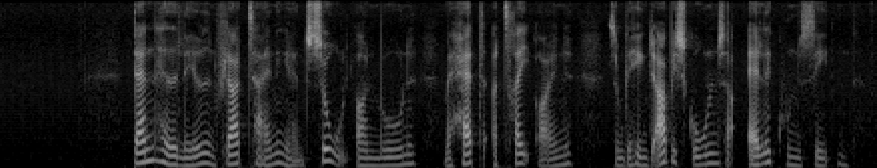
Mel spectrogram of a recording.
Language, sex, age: Danish, female, 60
